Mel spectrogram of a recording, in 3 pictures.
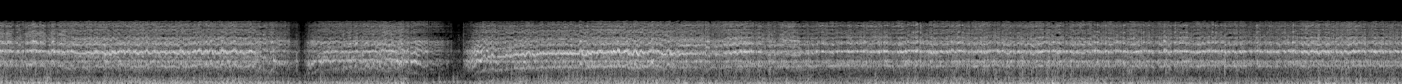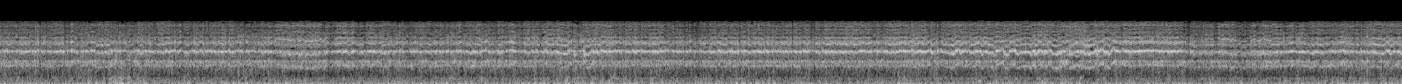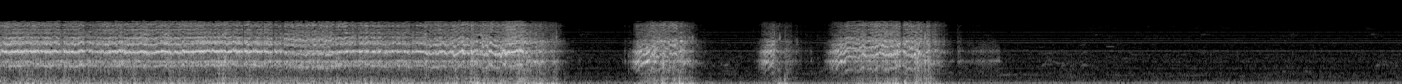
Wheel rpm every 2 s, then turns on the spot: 210, 140, 130, 200, 230, 230, 230, 230, 230, 230, 230, 230, 220, 220, 230, 230, 170, 40, 70, 0, 0.
none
